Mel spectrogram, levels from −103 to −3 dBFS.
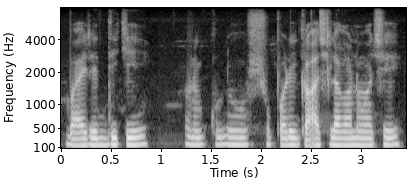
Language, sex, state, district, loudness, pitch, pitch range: Bengali, male, West Bengal, Cooch Behar, -18 LUFS, 150 Hz, 145-150 Hz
